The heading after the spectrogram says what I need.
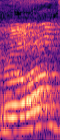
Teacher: र जो है जैसे बेलन की भांति लपेटे जाना, उसी तरह से जो है लुंठित ध्वनि का उच्चारण करते समय र जो है वो कंपकपी के साथ बोला जाता है।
